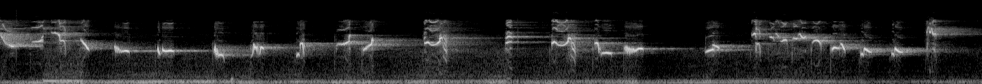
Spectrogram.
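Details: Wild greater green leafbird singing in its natural habitat: clear whistled notes with rapid downward slurs, repeated in short phrases about twice a second, some harsher buzzy notes mixed in, over a low background hum.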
